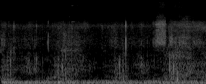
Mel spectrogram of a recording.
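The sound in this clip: Footsteps walk along a country road, a steady run of soft, even treads that keeps going throughout without talk.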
